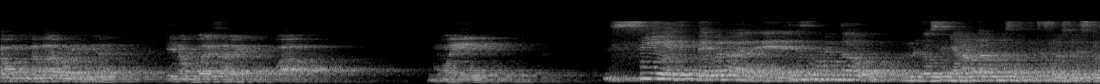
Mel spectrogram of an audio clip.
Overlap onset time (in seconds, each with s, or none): none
